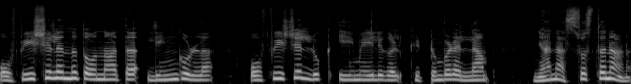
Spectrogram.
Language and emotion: Malayalam, fearful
